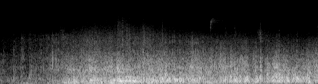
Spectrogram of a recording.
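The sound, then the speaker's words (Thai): A loud thunderclap from a lightning strike that breaks into a deep, sustained rumble rolling on for a few seconds, with no voices present. “ใจเย็นใจเย็นแค่ฟ้าผ่าก ูตกใจนี่หว่าทำไมไม่ตกใจบ้างวะ”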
